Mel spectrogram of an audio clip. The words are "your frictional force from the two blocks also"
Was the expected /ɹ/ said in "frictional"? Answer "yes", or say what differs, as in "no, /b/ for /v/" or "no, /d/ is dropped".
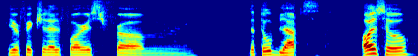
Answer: no, /ɹ/ is dropped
